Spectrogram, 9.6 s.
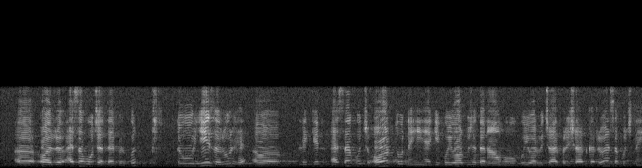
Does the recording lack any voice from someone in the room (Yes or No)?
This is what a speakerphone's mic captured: Yes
